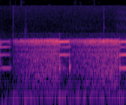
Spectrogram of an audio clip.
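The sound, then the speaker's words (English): Short electronic pips from the shortwave radio station called the Pip: several brief beeps spaced irregularly over a steady hiss and droning tones, with no voices. “So there's a station called the Pip.”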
